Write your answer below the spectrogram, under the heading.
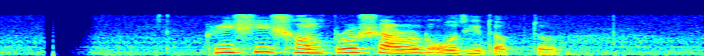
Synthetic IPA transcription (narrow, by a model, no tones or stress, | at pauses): kɾiʃiʃɔmpɾoʃaɾonod̪ʱid̪ɔpt̪oɾ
